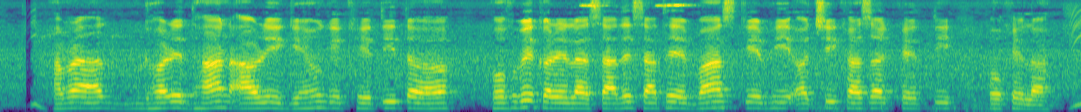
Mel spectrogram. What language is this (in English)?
Bhojpuri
